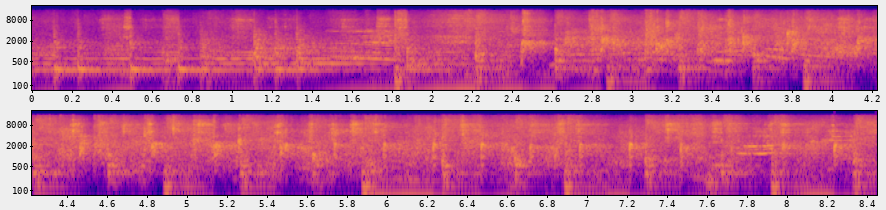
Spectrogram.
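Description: A small acoustic band playing live, with fiddle and acoustic guitar over a steady percussive beat. About two seconds in, long held fiddle notes give way to quicker, busier playing.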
